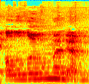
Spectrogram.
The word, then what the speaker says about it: aluminum: But Americans say aluminum.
